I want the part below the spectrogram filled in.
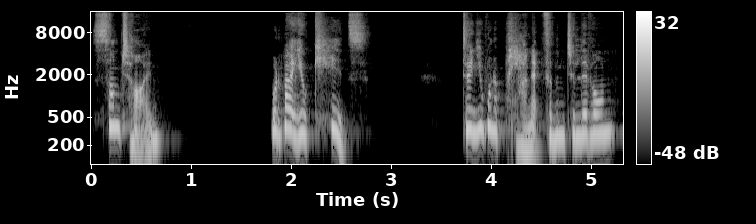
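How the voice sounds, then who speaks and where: A woman's voice: medium pitch, animated, moderate pace. A woman voicing an impassioned, incredulous female TV journalist in a dramatic first-person book reading. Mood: impassioned pleading.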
